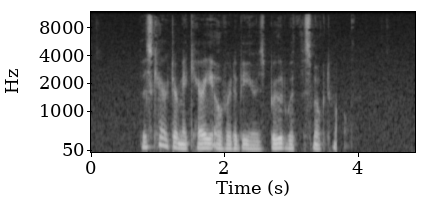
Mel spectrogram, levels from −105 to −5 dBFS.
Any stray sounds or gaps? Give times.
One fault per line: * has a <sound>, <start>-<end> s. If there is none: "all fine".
* has a dropout, 3.7-3.8 s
